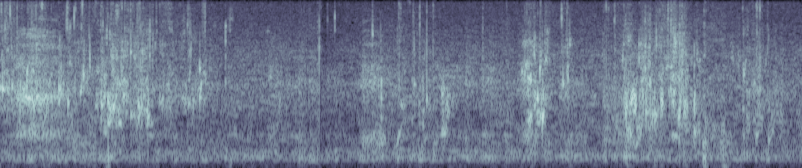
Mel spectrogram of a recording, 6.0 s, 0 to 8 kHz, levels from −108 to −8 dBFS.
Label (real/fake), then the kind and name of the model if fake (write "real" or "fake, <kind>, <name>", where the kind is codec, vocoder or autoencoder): real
